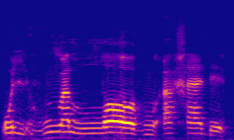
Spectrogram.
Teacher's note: Elle deviendra donc sakina du fait de cette pause-là, et on fera donc qalqala sur cette dal-là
